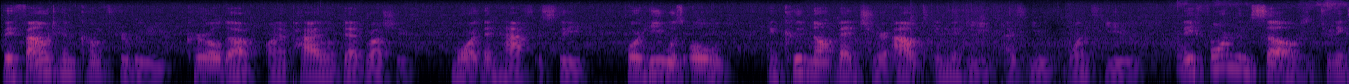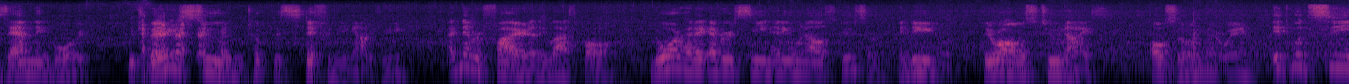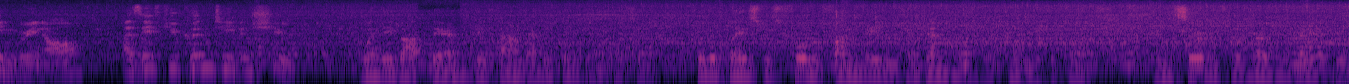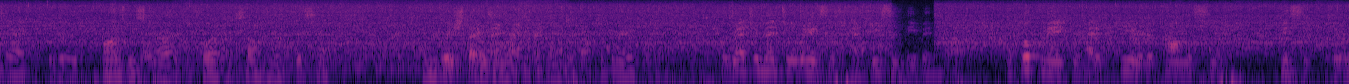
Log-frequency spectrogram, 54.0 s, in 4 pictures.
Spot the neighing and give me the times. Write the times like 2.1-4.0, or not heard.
14.9-15.8, 45.2-46.0.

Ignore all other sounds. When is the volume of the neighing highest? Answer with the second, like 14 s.
15 s.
